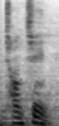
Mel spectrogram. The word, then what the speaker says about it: Chongqing: How is my pronunciation of Chongqing now? Is it better? Yes, it's the really correct.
